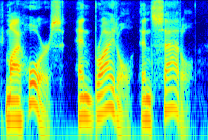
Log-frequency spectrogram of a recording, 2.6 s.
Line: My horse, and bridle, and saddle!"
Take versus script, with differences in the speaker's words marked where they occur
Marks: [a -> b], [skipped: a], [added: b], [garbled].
My horse, and bridle, and saddle!"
